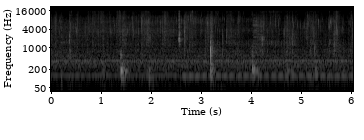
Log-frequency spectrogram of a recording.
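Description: Wooden spatula pressing injera pieces down into firfir sauce in a metal saucepan, with a faint sizzle from the hot sauce. A few soft knocks of the spatula against the pan.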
